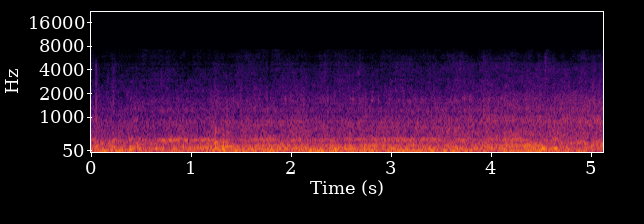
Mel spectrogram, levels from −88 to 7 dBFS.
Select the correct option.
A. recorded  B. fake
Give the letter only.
B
